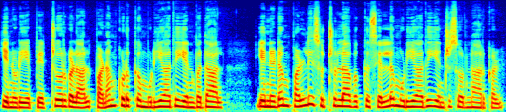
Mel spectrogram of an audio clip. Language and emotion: Tamil, sad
